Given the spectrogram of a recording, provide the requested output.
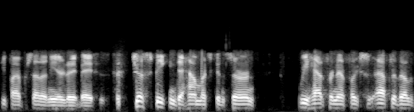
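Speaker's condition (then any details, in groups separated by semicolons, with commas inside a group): No condition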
